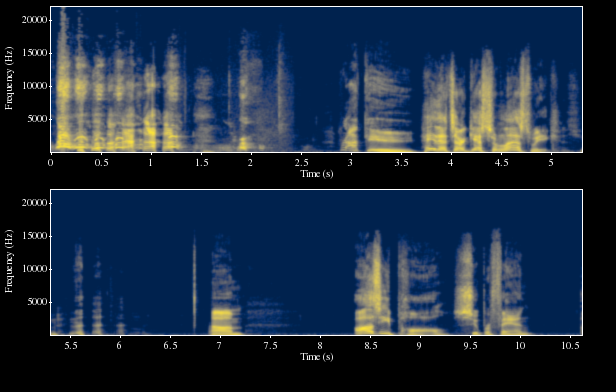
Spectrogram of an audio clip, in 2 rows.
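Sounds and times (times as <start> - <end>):
laughter: 0.0 - 2.3, 5.3 - 6.3
dog barking and whining: 0.0 - 2.6
speech: 0.3 - 1.1, 3.1 - 6.1, 6.9 - 7.4, 8.4 - 10.6.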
